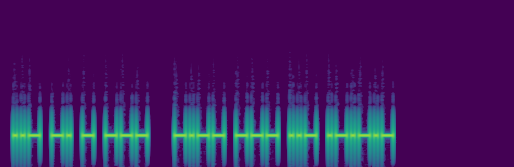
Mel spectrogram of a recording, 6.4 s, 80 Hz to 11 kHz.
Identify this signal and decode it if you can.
Morse code, heard as a keyed tone, about 25 wpm, 700 Hz. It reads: UNTO YOU.
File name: practice / 25wpm / Sentences with 9-Word Phrases - 25wpm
